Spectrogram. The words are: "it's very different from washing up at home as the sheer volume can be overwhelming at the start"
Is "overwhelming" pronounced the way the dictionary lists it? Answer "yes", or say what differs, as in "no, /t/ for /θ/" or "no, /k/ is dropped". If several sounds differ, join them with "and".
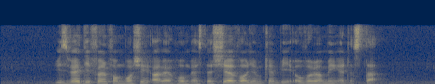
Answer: no, /l/ is dropped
